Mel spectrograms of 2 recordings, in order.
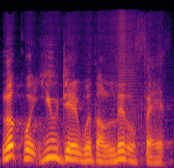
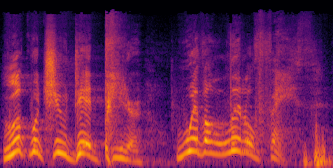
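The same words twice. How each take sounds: First: Gentle Jesus. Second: Proud Jesus. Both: Acted. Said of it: "maybe change it just a little?".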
